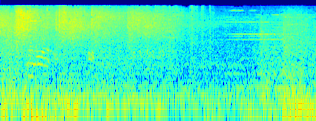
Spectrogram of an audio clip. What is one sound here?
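Water splashes loudly as a magic blast bursts.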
